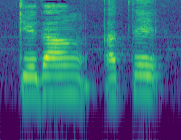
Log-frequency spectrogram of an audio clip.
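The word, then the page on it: gedanate: native Japanese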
